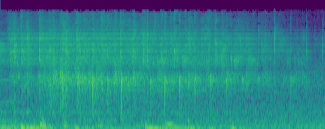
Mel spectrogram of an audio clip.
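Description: The band stops on its last note right at the start, then audience applause that dies away over about five seconds.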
